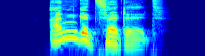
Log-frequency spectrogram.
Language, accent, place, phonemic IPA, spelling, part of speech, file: German, Germany, Berlin, /ˈanɡəˌtsɛtəlt/, angezettelt, verb / adjective, De-angezettelt.ogg
- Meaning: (verb) past participle of anzetteln; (adjective) instigated, incited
